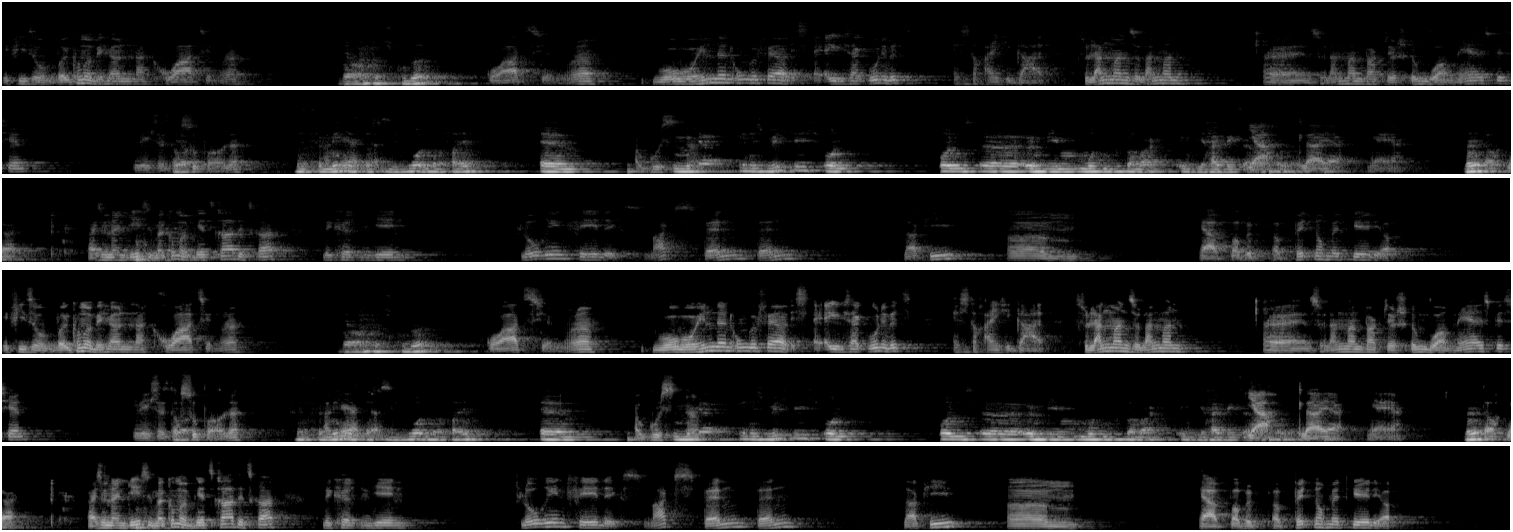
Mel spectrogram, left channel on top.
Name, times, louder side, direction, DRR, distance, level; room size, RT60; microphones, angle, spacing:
voice 1, 0.0-2.4 4.9-6.0 6.5-9.1 9.5-10.4 10.7-11.8 12.6-15.4 16.4-17.5 18.3-19.0 21.4-22.1 27.5-29.1 29.9-30.3 30.7-32.9 33.4-34.2 35.3-38.1 39.2-39.8 40.2-41.0 42.2-44.1, right 6 dB, 65° right, 15 dB, 0.3 m, -32 dB
voice 2, 3.4-4.3 16.8-17.0 18.0-19.9 20.5-20.9 21.3-21.4 21.8-23.6 24.5-28.0 29.7-30.0 31.5-31.6, left 1 dB, 15° left, 5 dB, 0.4 m, -27 dB
10.5 x 4.0 x 5.9 m, 0.93 s
head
